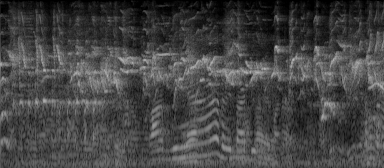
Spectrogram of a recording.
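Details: Oriental magpie-robin singing at full power: a dense, rapid stream of high whistles, trills and chattering notes, with lower sliding tones and a background murmur beneath.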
